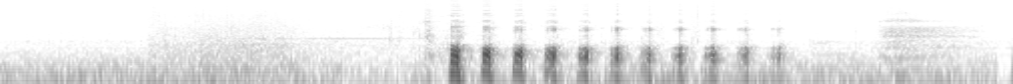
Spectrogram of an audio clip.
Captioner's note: turrets firing; laughs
